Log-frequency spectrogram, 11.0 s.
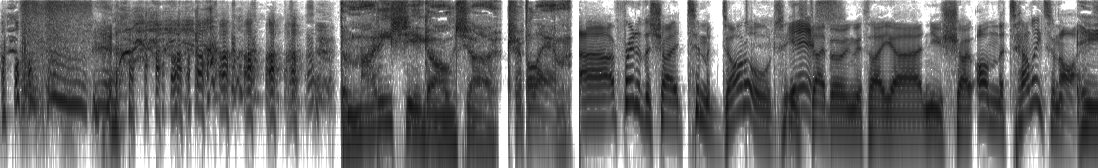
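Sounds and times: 
laughter: 0:00.0 - 0:03.4
speech: 0:00.0 - 0:10.9
quick sniff: 0:00.2 - 0:01.0.

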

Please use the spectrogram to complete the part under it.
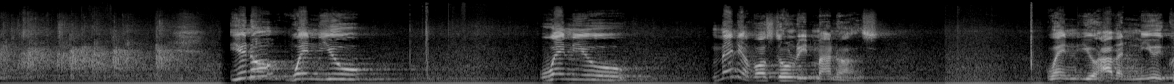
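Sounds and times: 
crowd of people applauding: 0:00.0 - 0:02.0
speech: 0:02.3 - 0:03.7, 0:05.4 - 0:06.4, 0:07.2 - 0:08.8, 0:10.5 - 0:11.7.

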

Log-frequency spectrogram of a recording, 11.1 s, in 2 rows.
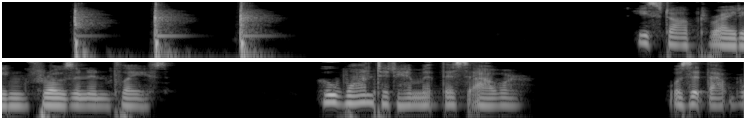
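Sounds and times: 
knocking on a door: 0:00.6 - 0:02.2
speech: 0:04.8 - 0:06.9, 0:08.0 - 0:09.6, 0:10.6 - 0:11.1.

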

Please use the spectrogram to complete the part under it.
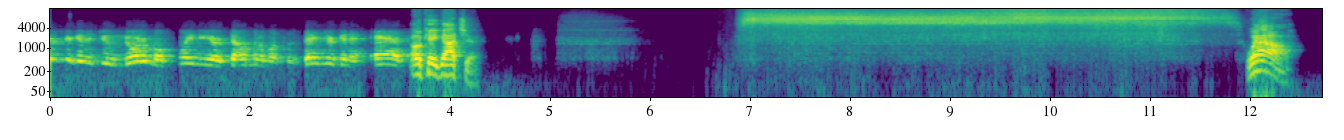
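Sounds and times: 
speech: 0:00.3 - 0:04.4, 0:06.9 - 0:07.7, 0:12.0 - 0:12.5
forceful hissing exhale while clenching muscles: 0:06.8 - 0:12.0.

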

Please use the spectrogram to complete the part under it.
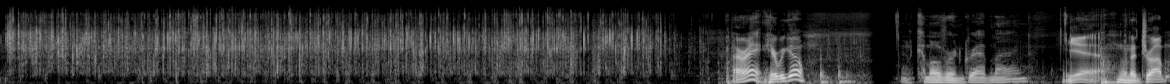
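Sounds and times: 
ice rattling in a cocktail shaker while shaking a martini: 0:00.0 - 0:07.1
speech: 0:07.3 - 0:08.4, 0:09.0 - 0:11.6.

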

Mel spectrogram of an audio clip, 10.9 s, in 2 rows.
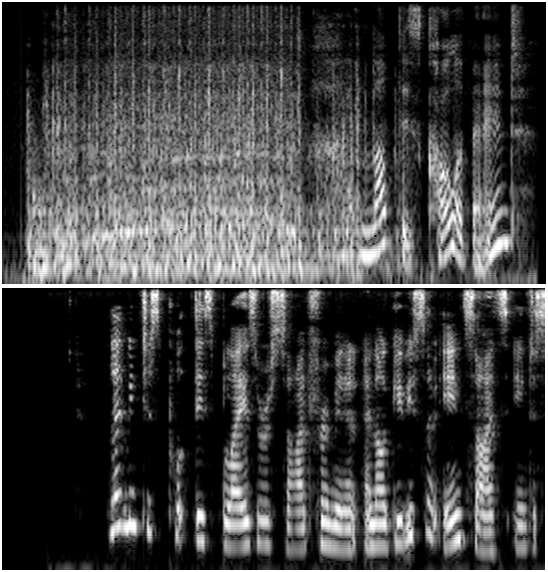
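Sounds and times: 
sewing machine stitching a seam on a blazer: 0:00.1 - 0:04.3
speech: 0:03.6 - 0:05.3, 0:06.5 - 0:10.8.

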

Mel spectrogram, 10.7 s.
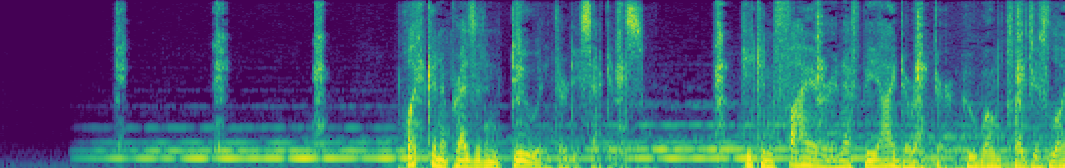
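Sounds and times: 
synthesizer drone: 0:00.7 - 0:10.6
ominous ticking clock: 0:01.1 - 0:01.3, 0:02.1 - 0:02.4, 0:03.1 - 0:03.3, 0:04.0 - 0:06.4, 0:07.0 - 0:10.6
speech: 0:04.0 - 0:06.6, 0:07.4 - 0:10.6.

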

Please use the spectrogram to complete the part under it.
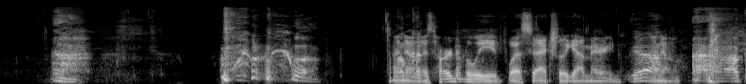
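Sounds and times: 
speech: 0:00.5 - 0:00.9, 0:02.4 - 0:03.3, 0:03.9 - 0:07.4
person coughing and gasping after choking on inhaled beer: 0:02.2 - 0:03.4, 0:06.6 - 0:07.4.

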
